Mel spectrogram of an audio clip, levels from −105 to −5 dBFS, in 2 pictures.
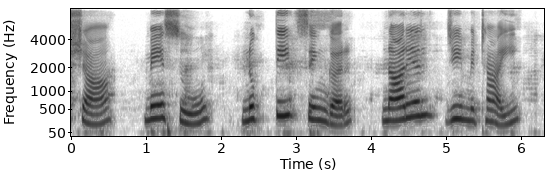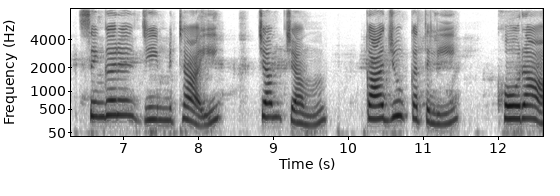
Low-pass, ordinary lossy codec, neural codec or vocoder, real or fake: none; none; none; real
